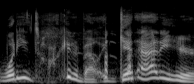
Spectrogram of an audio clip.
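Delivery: mad, dismissive, high, swooping annoyed tone. Retelling how cheerleaders answered an interview question: imitating someone getting mad. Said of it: "And they all got way mad".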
